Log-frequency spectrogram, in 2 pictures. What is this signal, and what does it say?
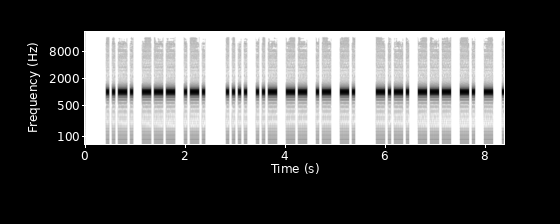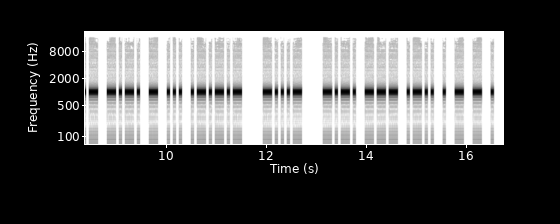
Morse code, heard as a keyed tone, about 20 wpm, 1000 Hz. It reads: FOR HUMAN CONTACTS. <BT> COLETTE
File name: qotdfiles / 20wpm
